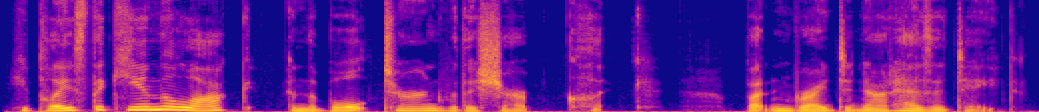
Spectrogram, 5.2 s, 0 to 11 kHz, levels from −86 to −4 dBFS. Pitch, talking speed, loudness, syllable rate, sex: 190 Hz, 230 wpm, -17 LUFS, 6.0 syllables/s, female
